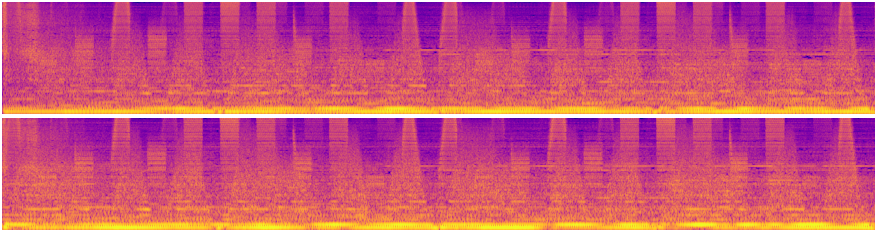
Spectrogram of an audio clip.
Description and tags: Dark Electronical Scape Inspired from The Video Game "Tom Clancy's The Division".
